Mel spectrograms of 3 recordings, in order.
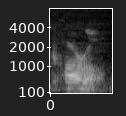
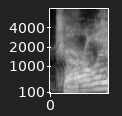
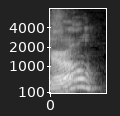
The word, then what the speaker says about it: Charl: Just Carl and then there's Charl, which is pronounced Carl.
